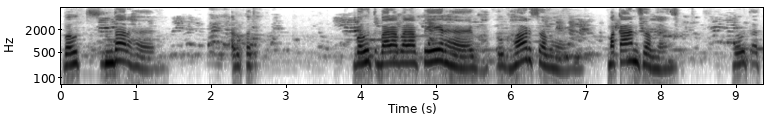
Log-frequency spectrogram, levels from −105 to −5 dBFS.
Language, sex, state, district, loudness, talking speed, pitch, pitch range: Hindi, female, Bihar, Sitamarhi, -16 LUFS, 115 wpm, 255 Hz, 215-290 Hz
